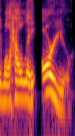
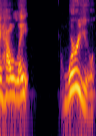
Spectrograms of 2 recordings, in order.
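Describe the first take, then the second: First: "are" leaned on, falling; stress on are. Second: "were" leaned on, falling; stress on were. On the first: Asking a friend how late she is, stressing are. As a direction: punch the word "are", present tense. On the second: Asking a friend how late she was, stressing were. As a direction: hit the word "were", past tense. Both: Shown as a demonstration. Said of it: "There's a difference".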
